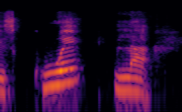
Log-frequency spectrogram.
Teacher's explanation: Fíjense, escuela. La E es la que está resaltando más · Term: diftongo creciente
